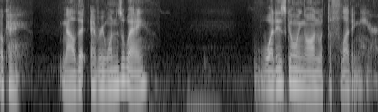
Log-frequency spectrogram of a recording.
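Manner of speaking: low, quiet, hushed, kept-down voice. Asking someone about the flooding once everyone's away: hushed tone. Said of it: "I'm gonna hush my tone".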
